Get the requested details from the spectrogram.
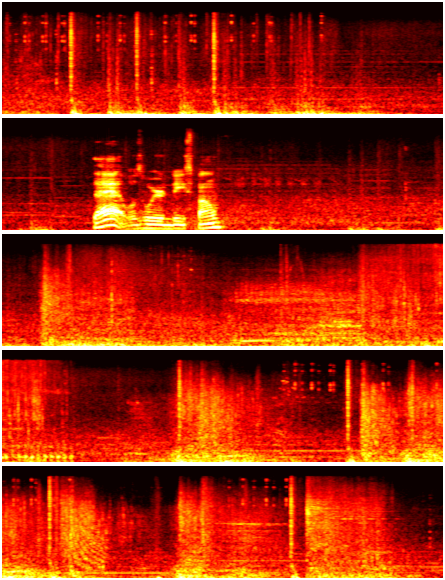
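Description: Fiery blasts burst and crackle against a beast.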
